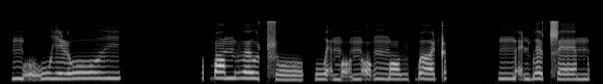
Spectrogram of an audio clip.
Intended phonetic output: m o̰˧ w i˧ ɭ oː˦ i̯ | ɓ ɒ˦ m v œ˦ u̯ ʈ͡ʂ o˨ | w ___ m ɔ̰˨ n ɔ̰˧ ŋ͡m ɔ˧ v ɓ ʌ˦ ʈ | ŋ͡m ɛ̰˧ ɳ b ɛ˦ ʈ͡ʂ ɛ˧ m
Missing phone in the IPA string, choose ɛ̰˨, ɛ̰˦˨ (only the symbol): ɛ̰˨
